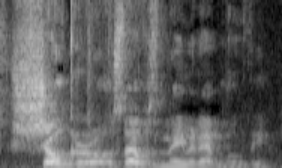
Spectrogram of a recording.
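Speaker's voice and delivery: ordinary talk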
